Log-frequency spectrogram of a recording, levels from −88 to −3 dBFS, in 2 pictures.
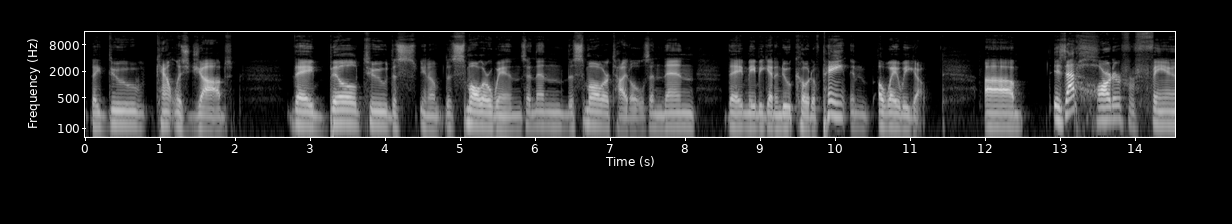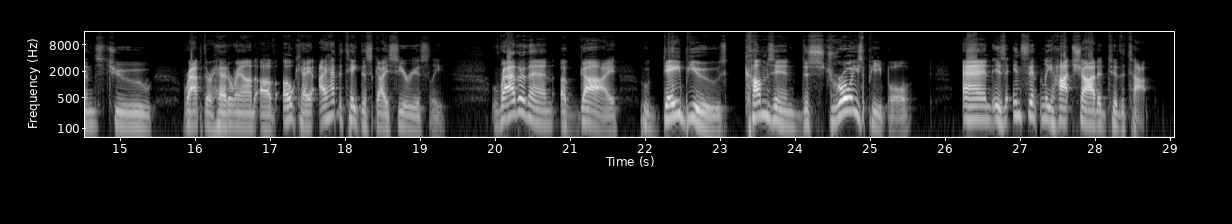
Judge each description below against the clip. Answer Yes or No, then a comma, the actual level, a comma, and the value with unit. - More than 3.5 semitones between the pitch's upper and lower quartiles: Yes, average, 3.9 semitones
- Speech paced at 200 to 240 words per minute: No, average, 145 wpm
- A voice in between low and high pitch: No, low, 115 Hz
